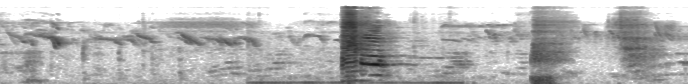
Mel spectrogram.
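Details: Early-morning scream of a frightened captive peacock: a single loud, harmonic-rich shriek about half a second long, preceded by chirping small birds and followed by a brief rough noise burst.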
